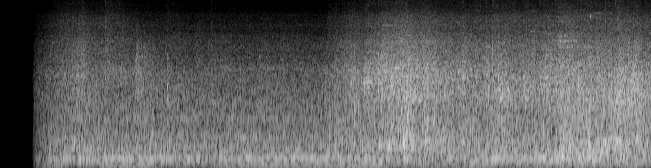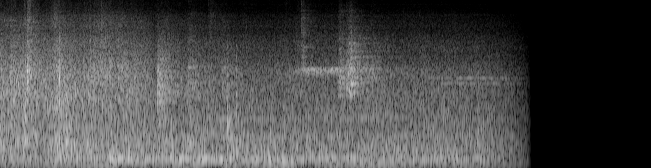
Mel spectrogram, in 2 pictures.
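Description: Tracked demolition excavator's diesel engine running under load while its hydraulic crusher jaw bites into and breaks up a concrete building: a steady engine drone under the crunch and clatter of breaking concrete and falling rubble, loudest in the middle. Several sharp knocks and a brief high metallic squeal come near the end.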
